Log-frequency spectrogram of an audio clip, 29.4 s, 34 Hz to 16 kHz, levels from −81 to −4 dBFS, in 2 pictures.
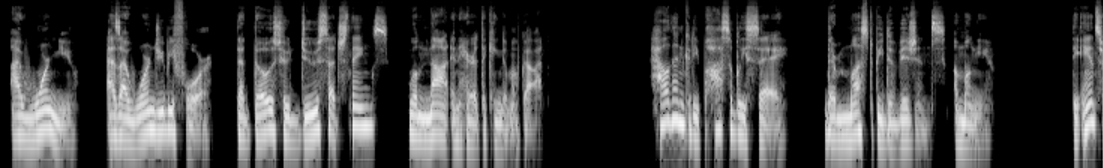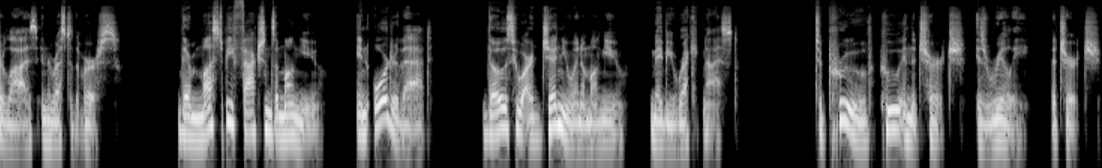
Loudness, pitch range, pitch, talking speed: -18 LUFS, 105-140 Hz, 115 Hz, 145 wpm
